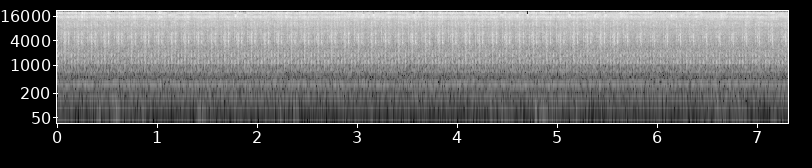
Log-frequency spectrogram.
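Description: Sharp, regular knocking at about two and a half per second over a cold idle; a cold-start knock, source unknown.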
